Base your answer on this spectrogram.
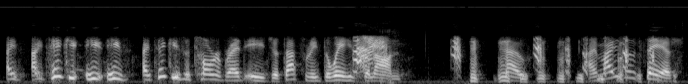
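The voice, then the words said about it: Irish County Meath accent. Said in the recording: “I have a Kells accent.”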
